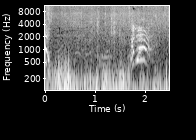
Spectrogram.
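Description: A man's short, high-pitched shouted calls driving a pair of bullocks on, one right at the start and another near the end, over a steady low rumble.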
